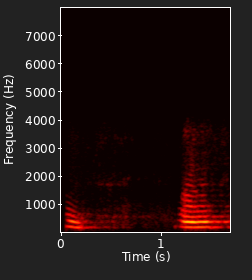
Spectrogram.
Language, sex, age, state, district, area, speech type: Manipuri, female, 45-60, Manipur, Churachandpur, rural, conversation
